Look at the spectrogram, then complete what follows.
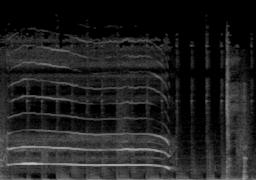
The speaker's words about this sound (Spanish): Mi grito de fangirl.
